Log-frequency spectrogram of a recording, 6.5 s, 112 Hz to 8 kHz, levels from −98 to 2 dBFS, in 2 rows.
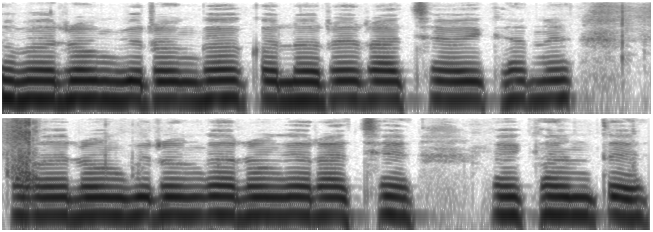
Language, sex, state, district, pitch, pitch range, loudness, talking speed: Bengali, female, West Bengal, Jalpaiguri, 195 Hz, 195-200 Hz, -13 LUFS, 100 wpm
